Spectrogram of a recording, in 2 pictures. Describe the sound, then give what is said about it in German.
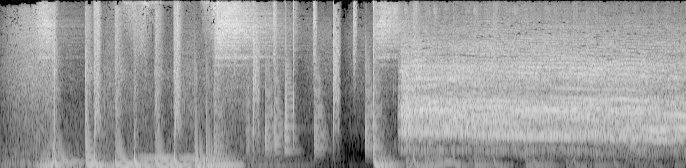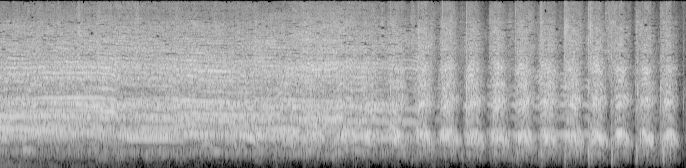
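The men of the Austria football team roar and cheer wildly in their locker room after reaching the knockout round, loud, with shouted chanting and rhythmic clapping building toward the end after a brief opening jingle. “Weiter mit dem wahnsinnigen Austria-Jubel aus der Kabine, nachdem es geschafft war, der Einzug in die K.O.-Runde.”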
